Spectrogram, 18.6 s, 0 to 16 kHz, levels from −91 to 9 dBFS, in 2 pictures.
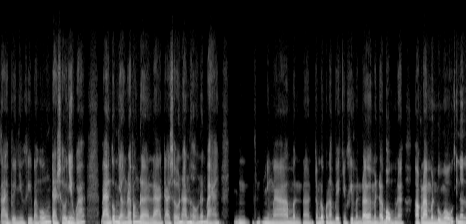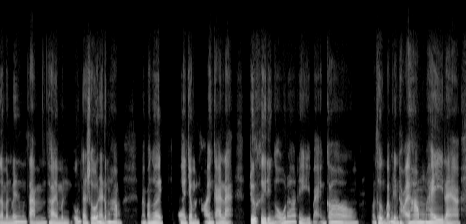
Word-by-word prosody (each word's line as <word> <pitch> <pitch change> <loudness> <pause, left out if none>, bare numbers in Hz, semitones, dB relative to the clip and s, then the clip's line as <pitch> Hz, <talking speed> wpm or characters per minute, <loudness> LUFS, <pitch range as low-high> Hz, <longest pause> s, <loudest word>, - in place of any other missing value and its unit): tại 125 - -2
vì 125 -2 -4
nhiều 115 -1 -4
khi 140 - -2
bạn 120 -3 -4
uống 185 +6 +1
trà 145 -5 +1
sữa 120 +1 -1
nhiều 150 -6 +3
quá, 165 - -2 0.3
bạn 140 +4 +1
cũng 185 +2 +3
nhận 155 -4 +2
ra 170 +1 +2
vấn 195 +2 0
đề 140 -6 +2
là 125 -2 -1
trà 115 - -3
sữa 120 +5 -2
nó 185 - +2
ảnh 165 - 0
hưởng 155 -3 +1
đến 190 +1 0
bạn, 120 -3 -2 0.3
ừm, 165 -4 -11 0.4
ừm, 150 - -7
nhưng 150 -2 0
mà 125 -2 0
á 155 +2 0
mình, 125 -7 -2
à, 120 0 -3
trong 135 - -3
lúc 175 +2 0
làm 120 -7 -1
việc 115 0 -1
nhiều 115 - -5
khi 140 - -1
mình 120 -3 -3
đói, 180 +6 +4
mình 115 -4 -1
đói 145 - +2
bụng 125 +2 +3
nè, 130 -3 -3 0.2
hoặc 125 0 +2
là 120 0 +6
mình 125 0 +2
buồn 130 0 +3
ngủ 120 - +2
cho 195 - -1
nên 170 - +2
là 150 - 0
mình 130 -3 -2
mới 170 +8 +1 0.2
tạm 130 +3 -2
thời 130 -4 +1
mình 130 0 -2
uống 185 +6 -2
trà 155 - -1
sữa 125 +2 +3
nè, 175 - +4
đúng 185 +8 +1
hông? 170 -6 0 0.4
Mà 115 - -6
bạn 130 +7 0
ơi, 155 -3 +4 0.3
ờ, 125 -1 +1
cho 140 - +2
mình 130 -3 -1
hỏi 145 - -2
một 155 - -1
cái 145 +5 +1
là 165 - -1 0.3
trước 190 +5 +6
khi 170 -5 +5
đi 135 -1 0
ngủ 130 +6 -1
đó 205 +4 +1
thì 150 -9 -3
bạn 100 +5 -10
có, 175 +5 -2
ơ, 160 -5 0 0.3
có 165 - -8
thường 125 -6 +2
bấm 215 - +1
điện 160 -6 +2
thoại 145 +1 0
hông 175 +2 +4
hay 175 0 +4
là 120 -9 -1
140 Hz, 285 wpm, -21 LUFS, 125-170 Hz, 0.4 s, là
